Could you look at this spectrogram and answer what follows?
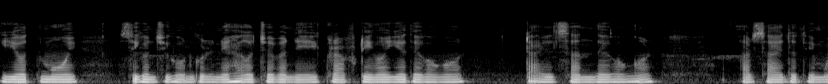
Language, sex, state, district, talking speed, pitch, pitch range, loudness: Chakma, male, Tripura, West Tripura, 110 wpm, 115 Hz, 110-120 Hz, -17 LUFS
